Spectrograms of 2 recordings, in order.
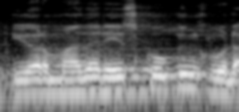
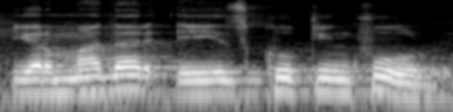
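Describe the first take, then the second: First: Moderately slow, connected teacher delivery; quicker repeat. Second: Very slow, spaced-out English words; slow model reading. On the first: Teacher repeating the translation for learners, more connectedly. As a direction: run the words together a little more. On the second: Teacher translating a sentence for learners, very slowly. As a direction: draw each word out for learners. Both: Shown as a demonstration.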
